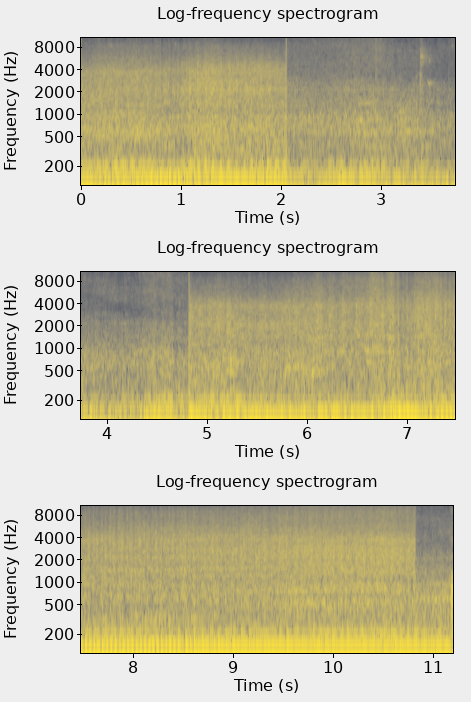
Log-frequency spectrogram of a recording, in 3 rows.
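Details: Fully restored 1970 Dodge Challenger R/T V8 idling while warming up before a drive: deep, even idle with a steady low rumble and no knocks or misses; sounds healthy.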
